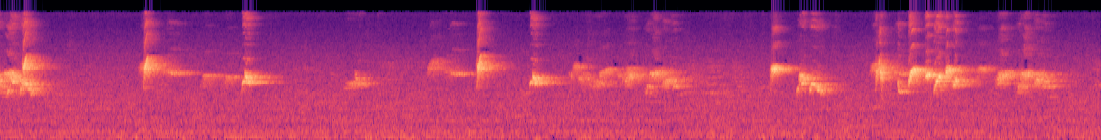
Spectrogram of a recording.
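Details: Red-whiskered bulbul, white-cheeked type, giving fighting song used to stimulate other bulbuls to sing; short warbled whistled phrases, each dropping in pitch, repeated roughly every one to two seconds, louder bursts near the end, quiet background.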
